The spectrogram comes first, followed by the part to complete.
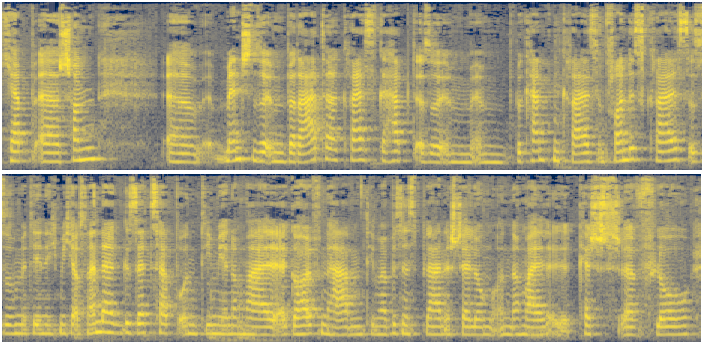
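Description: At a moderate pace, a woman with a medium pitch and fairly even intonation speaks in a space with audible room echo and noticeable background noise. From Poland, raised in Munich. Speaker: publishing executive. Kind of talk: interview. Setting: in-person at her office.

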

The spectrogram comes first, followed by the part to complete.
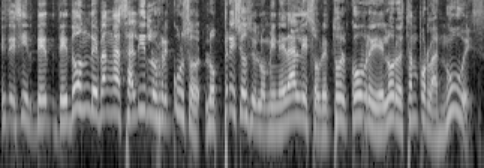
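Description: Talking at a moderate pace with hardly any pauses, a high-pitched man with a Peruvian accent uses lively intonation. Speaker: political commentator. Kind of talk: opinion commentary. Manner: emphatic.

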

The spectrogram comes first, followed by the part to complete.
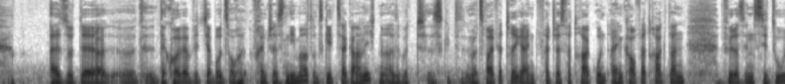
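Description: At a moderate pace, a man's medium-pitched voice holds very even loudness and ordinary pitch variation, with a dry, close sound with no echo and noticeable background noise. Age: 60s. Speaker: entrepreneur, education institute founder. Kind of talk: interview. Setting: podcast bus at a trade fair.

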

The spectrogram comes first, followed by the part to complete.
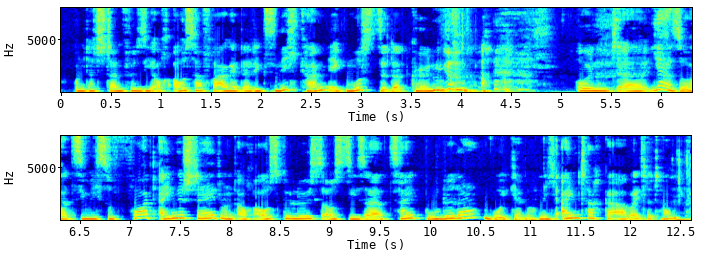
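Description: Over noticeable background noise, a woman speaks with lively intonation and very even loudness. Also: medium pitch for a woman, moderate pace. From Berlin, Germany. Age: 30s. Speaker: social worker. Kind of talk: casual chat. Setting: home studio.

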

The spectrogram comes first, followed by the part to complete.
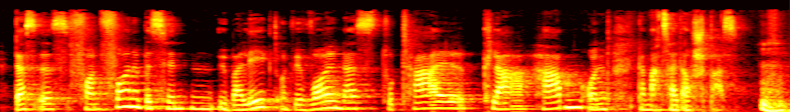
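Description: A woman with a medium pitch and lively intonation speaks at a very slow pace over noticeable background noise. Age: 40s. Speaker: member of parliament. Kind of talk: interview. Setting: constituency office meeting room.

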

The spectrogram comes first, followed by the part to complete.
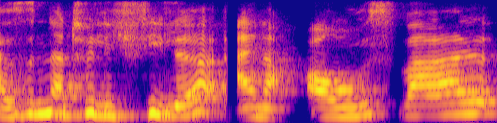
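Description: A woman's normal speaking voice, fairly high in pitch, at a fairly slow pace. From Germany, Palatinate. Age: 30s. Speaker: author and sustainable fashion professional. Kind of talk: podcast interview.

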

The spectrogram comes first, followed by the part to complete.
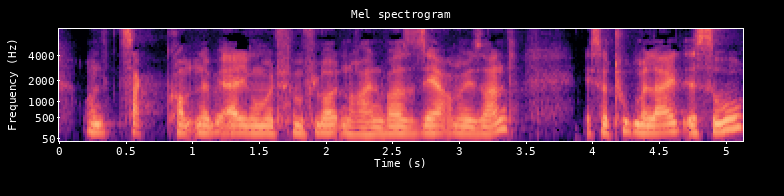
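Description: A woman talks at a moderate pace in a very deep, low voice, with a quiet background behind her. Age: 40s. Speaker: café owner. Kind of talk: casual chat. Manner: animated.

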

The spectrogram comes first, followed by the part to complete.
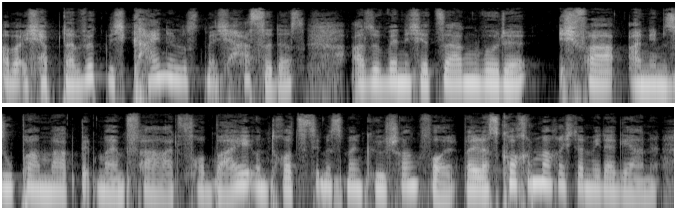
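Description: The sound is dry and close, with no echo. A woman speaks with ordinary pitch variation and a somewhat breathy quality. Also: medium pitch for a woman, fairly quick pace. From rural Germany. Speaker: podcast co-host. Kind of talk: casual chat.

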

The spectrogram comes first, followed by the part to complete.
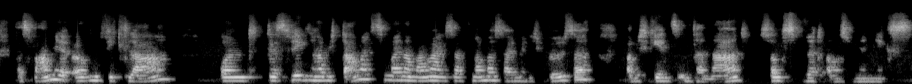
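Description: At a moderate pace, this is a normal speaking voice with ordinary pitch variation. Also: woman, fairly low pitch for a woman. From eastern Germany. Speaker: comedian and massage therapist. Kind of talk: interview.

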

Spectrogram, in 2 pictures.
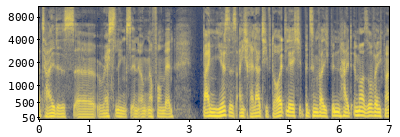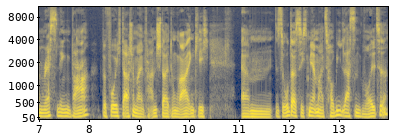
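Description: At a middling tempo, the tone is dark and mellow, and the pitch varies in a typical way. Nothing can be heard behind it on the exceptionally clean track. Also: man. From Germany, Hamburg. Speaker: wrestling commentator and TV producer. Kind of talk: casual chat.

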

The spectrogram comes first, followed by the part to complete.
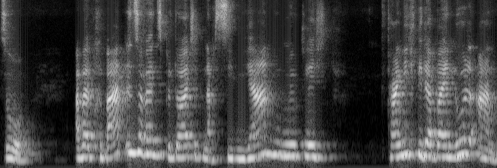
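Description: A moderate pace, lively intonation, and an energetic tone. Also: woman. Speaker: social entrepreneur. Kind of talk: interview.

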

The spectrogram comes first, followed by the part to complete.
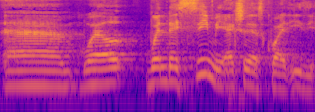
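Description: This man has a German accent. His voice sits at medium pitch. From Swabia, southern Germany. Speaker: hotel manager. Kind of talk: casual conversation. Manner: halting.

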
